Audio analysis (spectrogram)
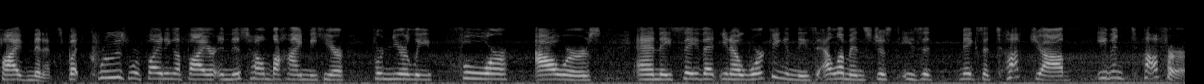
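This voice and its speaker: Here a woman speaks in a high pitch. The sound is dry with no echo, over light background noise. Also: ordinary pitch variation, moderate pace. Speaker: TV news reporter. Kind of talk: live news report. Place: street. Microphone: handheld.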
